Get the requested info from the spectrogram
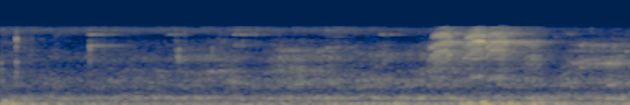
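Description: Faint outdoor background noise: a low, uneven rumble, with a brief soft hiss about three seconds in.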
